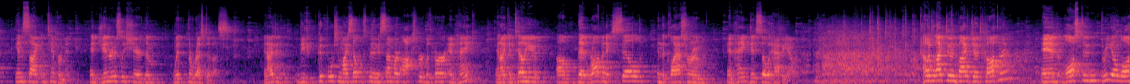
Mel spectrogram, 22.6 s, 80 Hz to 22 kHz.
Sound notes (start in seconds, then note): 16.0 laughter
